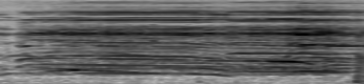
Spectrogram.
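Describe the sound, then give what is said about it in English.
A studio audience applauds and cheers together, many overlapping voices forming a steady, loud wall of whoops and yells that holds for a few seconds, with applause mixed in underneath. “You hear the applause?”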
